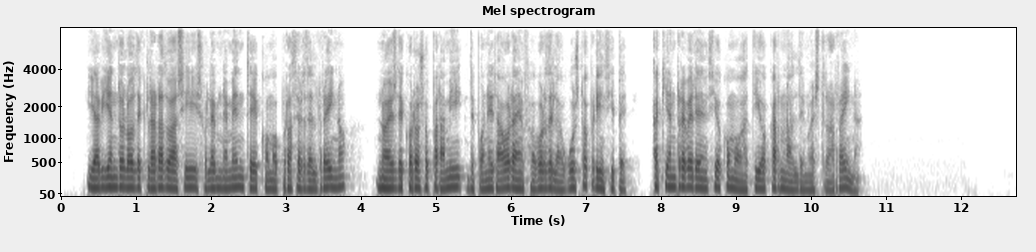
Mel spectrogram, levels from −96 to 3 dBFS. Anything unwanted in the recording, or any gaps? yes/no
no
